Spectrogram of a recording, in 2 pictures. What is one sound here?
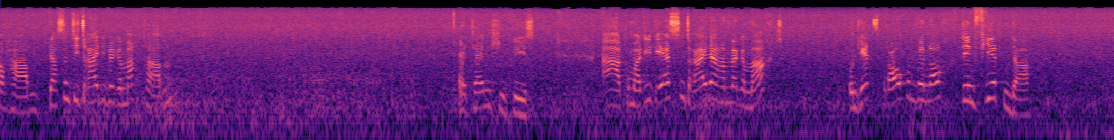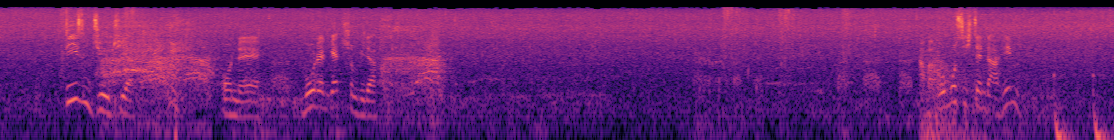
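A man talks with animation close to a microphone.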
